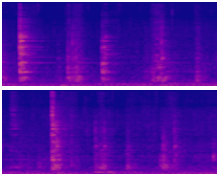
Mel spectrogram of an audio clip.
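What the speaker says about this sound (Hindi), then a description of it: "सारे मसालों को हम सब्जी में ऐड कर लेंगे और मसालों को अच्छे से भून लेंगे।" Spices roasting with stuffed tinda in a vegetable curry crackle quietly, broken by several distinct scraping stir strokes at uneven intervals, close and unaccompanied by voices.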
